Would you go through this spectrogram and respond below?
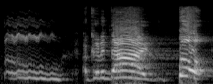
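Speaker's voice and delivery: high, loud wail of a hurting patient; imitated yelling. Hospital roommate with a shattered leg, imitated yelling in pain. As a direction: mimic an injured man hollering. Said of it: "he's yelling".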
